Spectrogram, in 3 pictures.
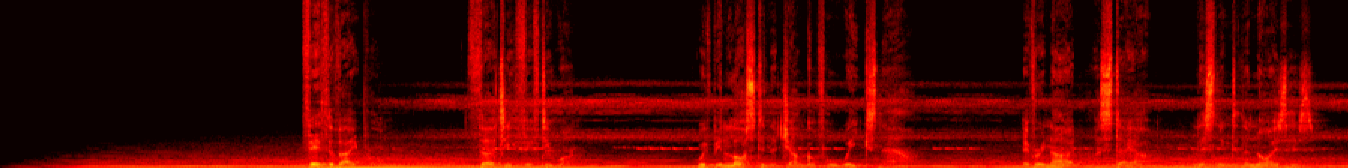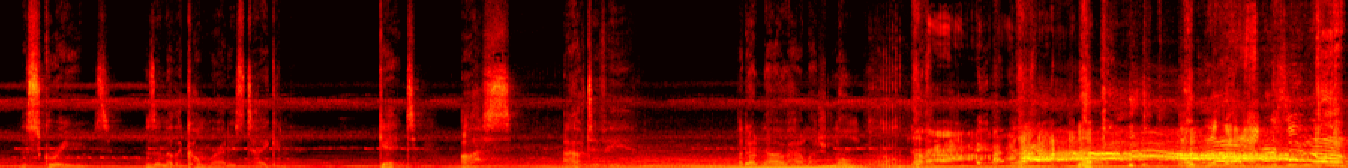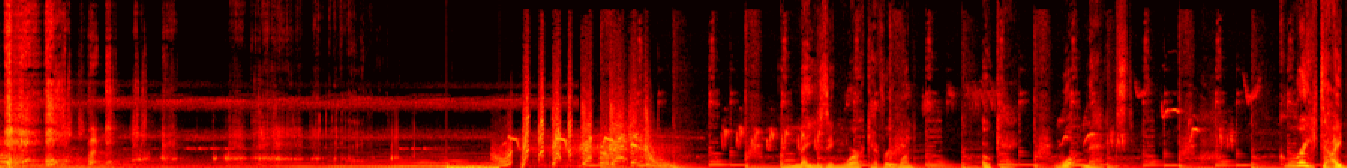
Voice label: video game reel home studio; 20s-30s; Male; Scottish

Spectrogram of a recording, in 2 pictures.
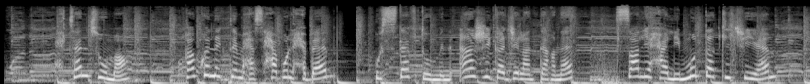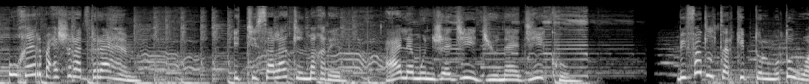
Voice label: Arabic

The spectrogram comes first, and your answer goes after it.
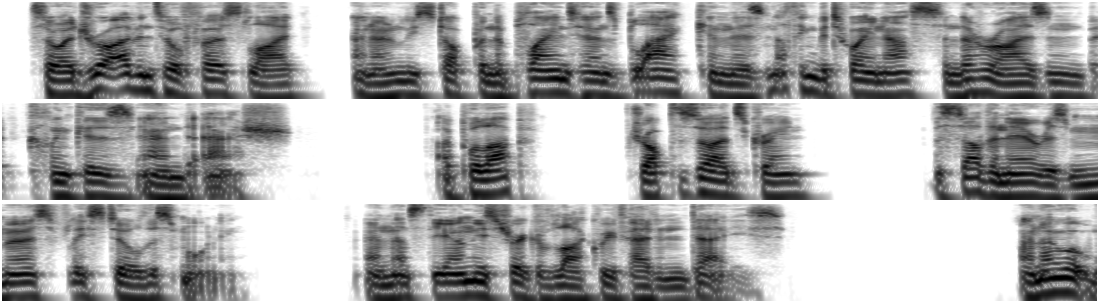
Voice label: AUDIOBOOK AUS, 20s-30s. Male. Australian.

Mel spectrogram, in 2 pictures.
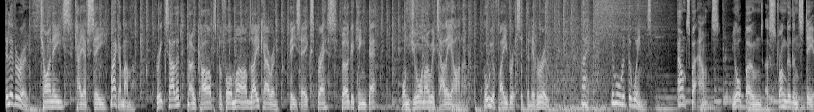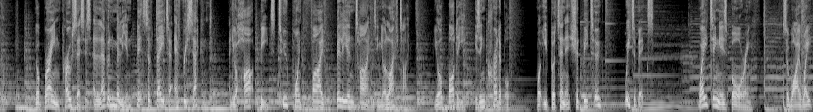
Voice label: Commercial

